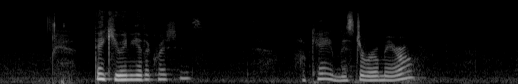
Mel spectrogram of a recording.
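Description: A woman speaks briefly through a microphone in a large room.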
